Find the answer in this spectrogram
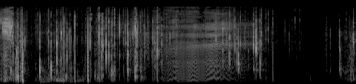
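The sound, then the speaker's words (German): Plastic crinkling and crackling in rapid, irregular bursts, loud at first, continuing densely, then thinning out and growing quieter toward the end, with no talk. “Und falls ihr jetzt Plastik hört, warte, ich mache jetzt gleich ein ASMR.”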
